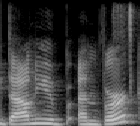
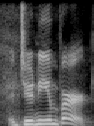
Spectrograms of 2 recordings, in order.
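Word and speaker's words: Dooney & Burke: She was a tournament director, and the tournament sponsor at the time was, I don't know how to say it, probably Downey and Burke. Dooney and Burke, yeah.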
